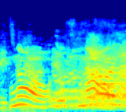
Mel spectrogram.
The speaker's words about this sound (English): It's a packed room in the Shaw Library. Every seat taken, every inch of wall taken, the crowd overflowing out the door.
